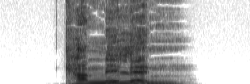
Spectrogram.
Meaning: plural of Kamille
- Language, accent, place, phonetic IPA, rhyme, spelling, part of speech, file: German, Germany, Berlin, [kaˈmɪlən], -ɪlən, Kamillen, noun, De-Kamillen.ogg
